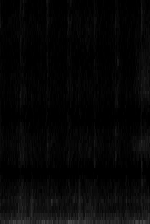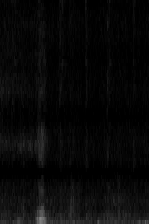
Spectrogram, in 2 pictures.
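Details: Sleeping puppy: soft, snuffly snores with one louder snort near the middle; snoring.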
